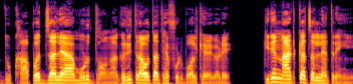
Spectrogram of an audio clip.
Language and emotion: Goan Konkani, disgusted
